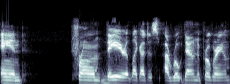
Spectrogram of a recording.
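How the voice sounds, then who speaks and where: A man talks at a very slow pace. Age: 30s. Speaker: vlogger learning to code. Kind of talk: casual personal vlog. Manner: halting, many fillers.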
